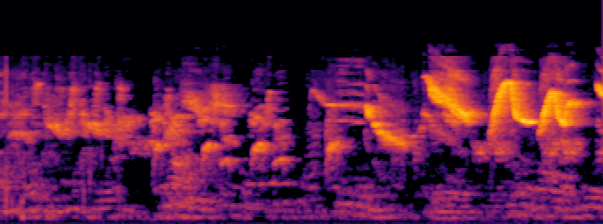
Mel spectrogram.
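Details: Forest-dwelling Chinese hwamei singing kích trống style, starting with soft, jumbled chattering phrases and building into loud, sweeping whistles that rise and fall sharply toward the end.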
